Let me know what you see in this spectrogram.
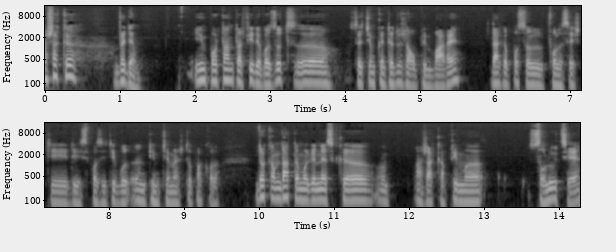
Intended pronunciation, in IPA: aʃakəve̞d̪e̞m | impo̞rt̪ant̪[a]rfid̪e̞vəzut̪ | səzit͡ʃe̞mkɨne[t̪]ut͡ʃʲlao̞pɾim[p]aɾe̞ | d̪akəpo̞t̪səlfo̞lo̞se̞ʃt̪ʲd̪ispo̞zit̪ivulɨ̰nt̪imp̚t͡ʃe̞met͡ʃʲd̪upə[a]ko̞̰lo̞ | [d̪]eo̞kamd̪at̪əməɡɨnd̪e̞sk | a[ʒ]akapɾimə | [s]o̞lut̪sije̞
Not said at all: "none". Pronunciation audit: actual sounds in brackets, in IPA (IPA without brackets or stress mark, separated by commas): a, d̪, b, a, d̪, ʃ, s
